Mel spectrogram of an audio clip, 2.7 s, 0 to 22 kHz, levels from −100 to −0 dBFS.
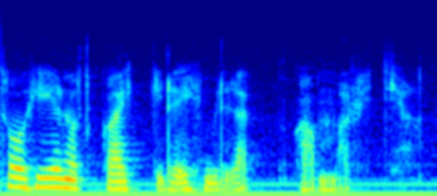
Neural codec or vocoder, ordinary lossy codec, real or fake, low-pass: none; none; real; none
